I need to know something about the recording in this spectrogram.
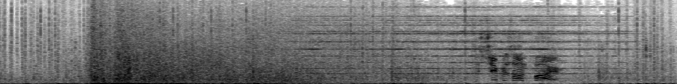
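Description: Heavy naval guns fire with deep booms.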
